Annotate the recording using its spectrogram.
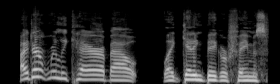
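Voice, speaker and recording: With lively intonation and a fairly quick pace, a woman speaks in a London accent, recorded dry and close with no echo and a very clean, silent background. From northwest London, England. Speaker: stand-up comedian. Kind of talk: casual interview chat.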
